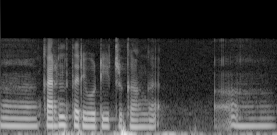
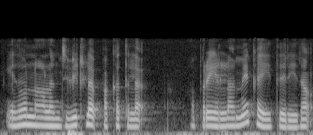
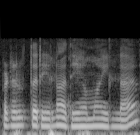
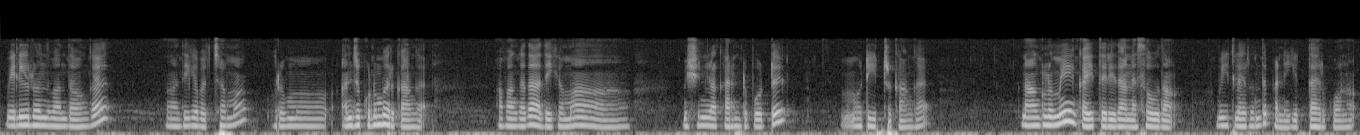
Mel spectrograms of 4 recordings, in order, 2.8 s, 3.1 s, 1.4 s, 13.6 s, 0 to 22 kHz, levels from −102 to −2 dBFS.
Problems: none marked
